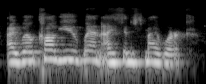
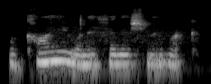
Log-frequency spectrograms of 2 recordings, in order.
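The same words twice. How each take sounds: First: "I will call you when I finish my work" with "I will" said in full and a heavy "call"; "I will" said in full, "call" stressed; unnatural stress. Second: "I'll call you when I finish my work" with the stress on "you" and "I'll" run into "call"; natural stress grouping. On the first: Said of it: "people don't understand". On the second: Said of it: "If you say it like this, people will understand you". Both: Shown as a demonstration.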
